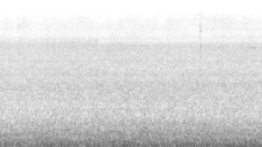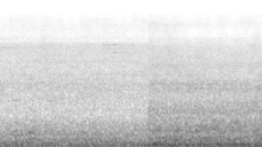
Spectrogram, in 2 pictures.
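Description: Jet airliners taxiing on an airport apron: a steady low engine rumble. About five and a half seconds in it grows louder and deeper as a second airliner taxis close by.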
